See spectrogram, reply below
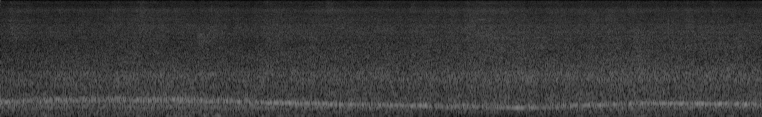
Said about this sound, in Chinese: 就是风很大，巨大风。现在正在那个台风眼的旁边，因为台风眼中间没有什么。呃，可能风雨会比较小一点，但我们就在台风眼旁边的暴风圈里面，所以现在风雨非常的、非常的大，有这么大，那轰轰轰的声音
